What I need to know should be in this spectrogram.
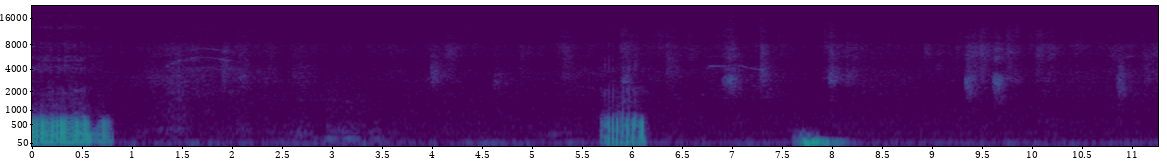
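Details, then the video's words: Pekingese puppy asleep, a rough snore at the start and another about six seconds later, followed by a softer low grunting breath, quiet room noise in between. "패키니즈 코고는 영상"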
